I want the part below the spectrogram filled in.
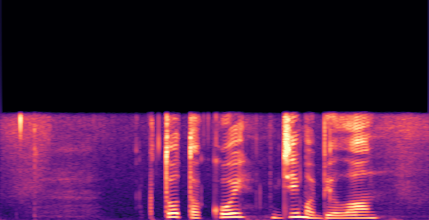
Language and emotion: Russian, neutral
